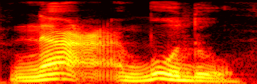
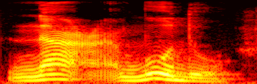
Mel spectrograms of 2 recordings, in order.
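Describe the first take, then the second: No difference in how they are said.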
